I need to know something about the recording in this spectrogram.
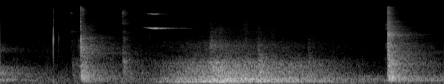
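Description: A sliding window panel being pushed up: a couple of light knocks and a brief squeak, a sliding rumble lasting about two seconds, then a sharp clack as it stops near the end.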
